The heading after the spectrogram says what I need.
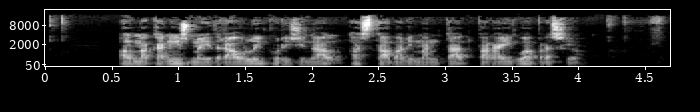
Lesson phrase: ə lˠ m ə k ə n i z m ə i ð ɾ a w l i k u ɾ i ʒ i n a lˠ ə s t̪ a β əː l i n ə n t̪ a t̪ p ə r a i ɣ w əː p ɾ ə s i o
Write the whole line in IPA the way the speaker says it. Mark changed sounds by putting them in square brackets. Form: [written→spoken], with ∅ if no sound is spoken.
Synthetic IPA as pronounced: ə lˠ m ə k ə n i z m ə i ð ɾ a w l i k u ɾ i ʒ i n a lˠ ə s t̪ a β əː l i [n→m] ə n t̪ a t̪ p ə [r→ɾ] a [i→j] ɣ w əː p ɾ ə s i o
